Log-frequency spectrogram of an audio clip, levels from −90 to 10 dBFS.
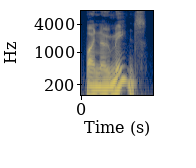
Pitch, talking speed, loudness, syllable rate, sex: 130 Hz, 200 wpm, -16 LUFS, 4.0 syllables/s, male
